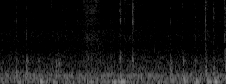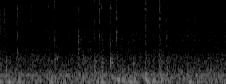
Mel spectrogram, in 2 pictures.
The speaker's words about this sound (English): I'll write it in the chat so you know what the spelling is here. So I'll just type this out.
